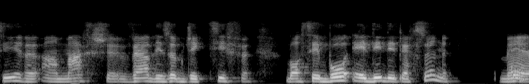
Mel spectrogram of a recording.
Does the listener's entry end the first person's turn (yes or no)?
no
